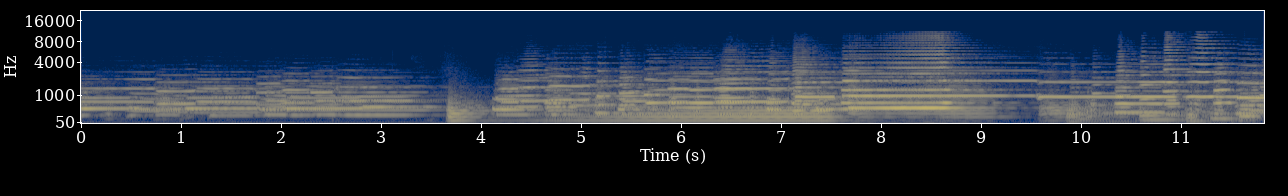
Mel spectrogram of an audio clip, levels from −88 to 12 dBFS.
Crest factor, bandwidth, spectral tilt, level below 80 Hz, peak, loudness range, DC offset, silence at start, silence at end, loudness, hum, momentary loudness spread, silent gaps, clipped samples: 16 dB; 11.5 kHz; -5 dB/octave; -58 dBFS; -6 dBFS; 9 LU; under 0.1%; 0 s; 0 s; -21 LUFS; none; 12 LU; none; under 0.1%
